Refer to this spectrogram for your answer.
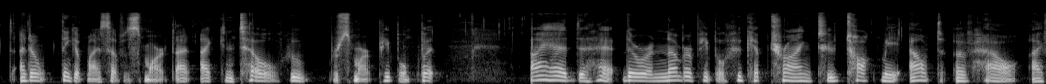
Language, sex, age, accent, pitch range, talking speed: English, female, 60-79, American, 150-180 Hz, 205 wpm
